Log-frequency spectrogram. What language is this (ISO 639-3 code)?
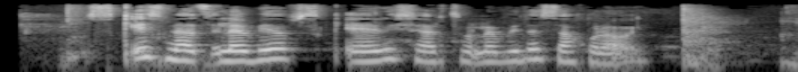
kat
